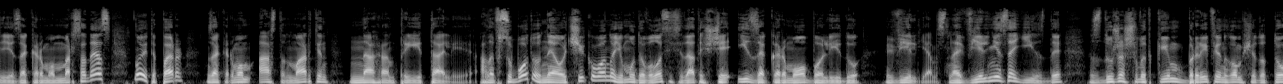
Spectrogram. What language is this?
Ukrainian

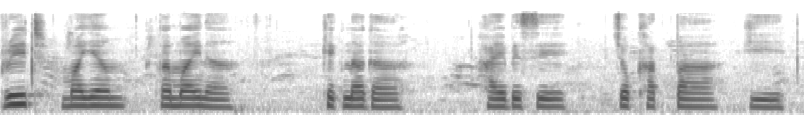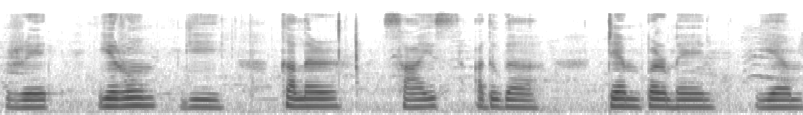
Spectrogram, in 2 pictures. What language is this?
Manipuri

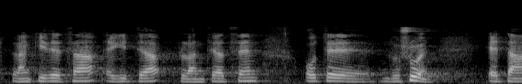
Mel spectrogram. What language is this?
Basque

